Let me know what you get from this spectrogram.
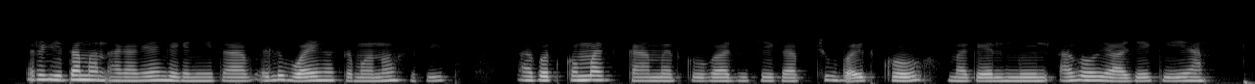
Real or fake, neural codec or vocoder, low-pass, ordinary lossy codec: real; none; 3.6 kHz; none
